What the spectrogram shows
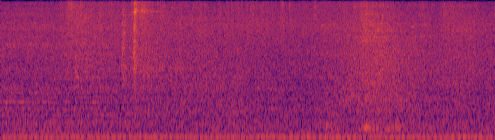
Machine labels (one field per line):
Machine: fan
